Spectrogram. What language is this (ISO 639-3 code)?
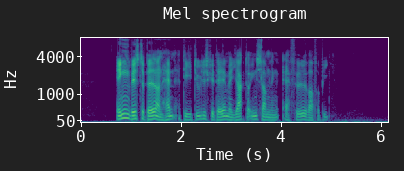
dan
